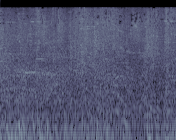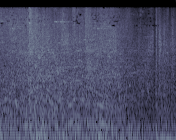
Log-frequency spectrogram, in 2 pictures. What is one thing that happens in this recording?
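Game spell effects whoosh, crackle and boom in a fierce battle.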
